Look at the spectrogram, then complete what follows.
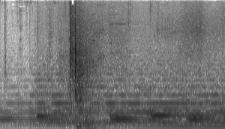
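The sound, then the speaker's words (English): A door opening into a prison visiting room gives a single dull thunk, a short knock over a steady droning tonal background. “A door is opened and Alison troops in”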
